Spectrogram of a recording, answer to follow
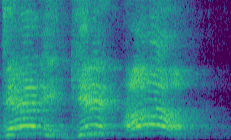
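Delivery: put-on high, slow whiny child; little girl voice. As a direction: whine like a small hungry daughter. Voicing little daughter.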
